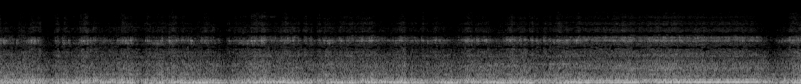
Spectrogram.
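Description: Old three-quarter-ton pickup's engine running steadily, heard from inside the cab, a low rumble that grows a little stronger about five seconds in. The owner thinks the motor is blown, with oil in the radiator.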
